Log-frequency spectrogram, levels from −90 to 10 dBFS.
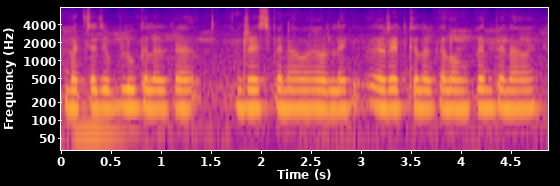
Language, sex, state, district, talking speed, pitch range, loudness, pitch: Hindi, male, Arunachal Pradesh, Lower Dibang Valley, 220 wpm, 160-165 Hz, -15 LUFS, 165 Hz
